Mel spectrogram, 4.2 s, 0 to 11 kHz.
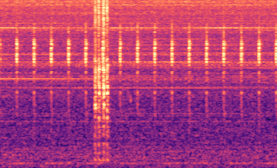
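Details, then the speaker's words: Vintage 1997 laptop, Pentium 150 MHz, 32 MB RAM, 2 GB hard disk, powered at 18 V: at power-on faint steady ticks about four a second over a low hum, drive keeps clicking and the machine doesn't boot. Hard disk clicking. "Mh, il rumore dell'hard disk non è non è molto rincorante."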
